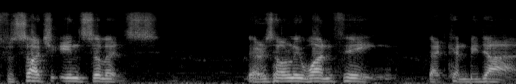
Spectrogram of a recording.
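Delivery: dreadful, horrible voice ringing with a cavernous echo. A game master voices a being speaking through flames in a cavern; horrible echoing voice. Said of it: "his horrible voice kind of through the flames, echoing through the cavern".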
